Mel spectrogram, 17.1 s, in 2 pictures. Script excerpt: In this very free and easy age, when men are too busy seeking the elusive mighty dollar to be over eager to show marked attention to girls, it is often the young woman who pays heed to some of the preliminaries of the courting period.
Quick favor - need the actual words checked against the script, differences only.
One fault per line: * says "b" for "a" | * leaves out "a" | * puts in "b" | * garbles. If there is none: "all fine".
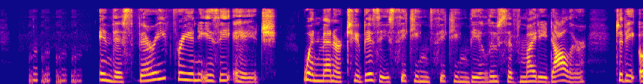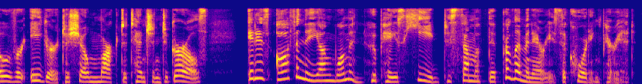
* puts in "seeking"
* leaves out "of"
